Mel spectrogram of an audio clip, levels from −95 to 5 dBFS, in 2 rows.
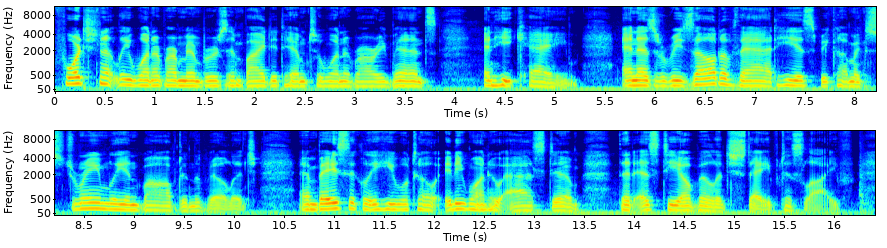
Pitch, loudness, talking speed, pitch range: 145 Hz, -29 LUFS, 160 wpm, 125-155 Hz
